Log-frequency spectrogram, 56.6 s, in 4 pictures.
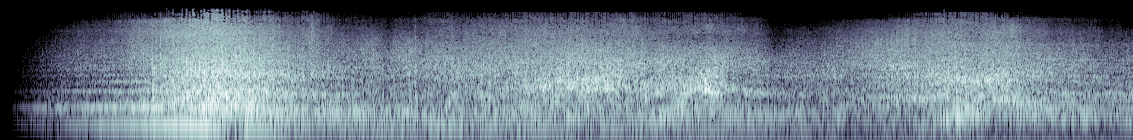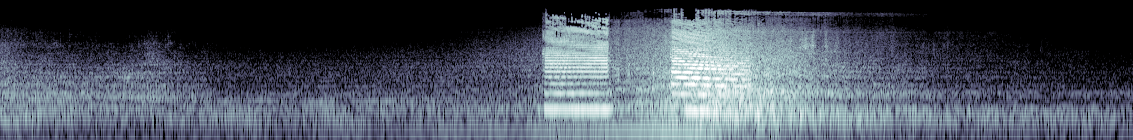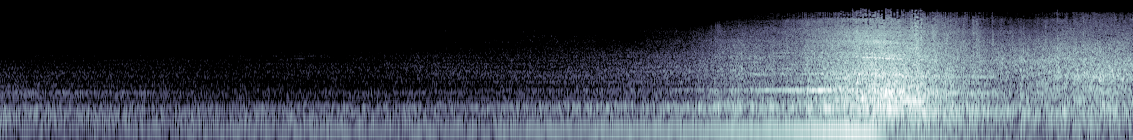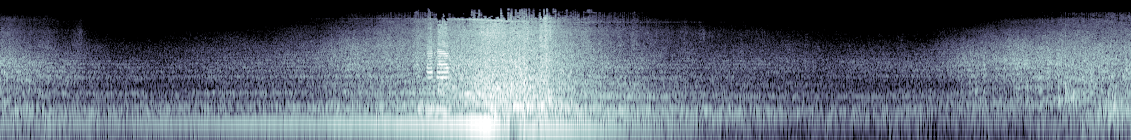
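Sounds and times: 
light highway traffic of cars and trucks passing: 0:00.3 - 0:17.5, 0:18.2 - 0:28.8, 0:33.0 - 0:56.6
car horns: 0:20.9 - 0:23.8, 0:47.7 - 0:48.6.

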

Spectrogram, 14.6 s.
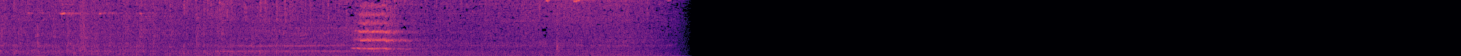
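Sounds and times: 
urban ambience in Bangkok Thailand: 0:00.0 - 0:07.0.

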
